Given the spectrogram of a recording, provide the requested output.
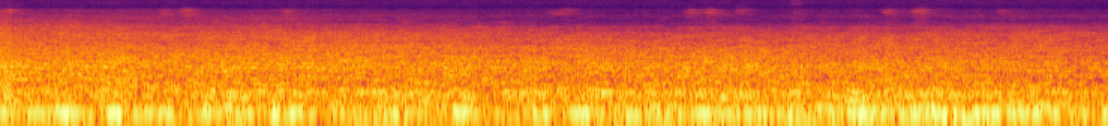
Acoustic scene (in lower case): residential area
